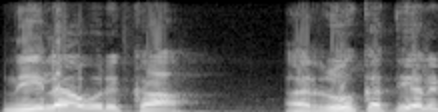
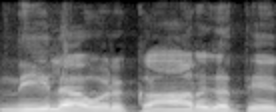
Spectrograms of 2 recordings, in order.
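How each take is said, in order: First: The word for car is split apart, non-natively. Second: The line is said smoothly in natural Malayalam. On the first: An actor who does not know Malayalam said it. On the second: This is how the line should sound.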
